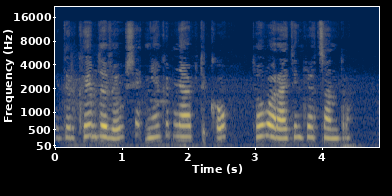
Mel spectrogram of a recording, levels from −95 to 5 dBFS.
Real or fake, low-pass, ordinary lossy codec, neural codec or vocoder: real; 14.4 kHz; AAC, 48 kbps; none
